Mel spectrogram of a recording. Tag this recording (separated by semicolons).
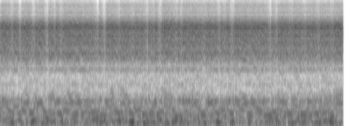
groove; guitar; metal; rock; thrash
